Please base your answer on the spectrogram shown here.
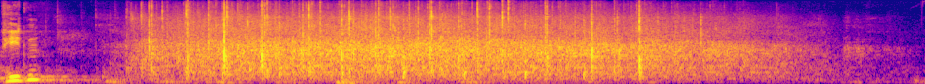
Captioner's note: applause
